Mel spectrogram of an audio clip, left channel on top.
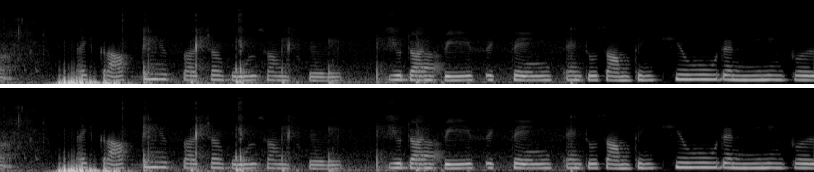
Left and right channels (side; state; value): both; identical; correlation 1.00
